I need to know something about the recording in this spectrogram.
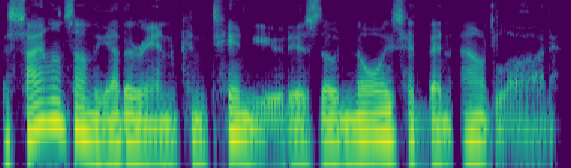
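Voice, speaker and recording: An actor playing a hapless hard-boiled private detective, narrating his case in a wry, deadpan noir radio-play style. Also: low-pitched, normal speed.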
